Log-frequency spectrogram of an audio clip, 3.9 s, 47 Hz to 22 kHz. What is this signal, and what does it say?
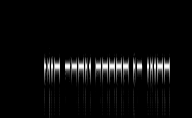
Morse code, heard as a keyed tone, about 36 wpm, 700 Hz. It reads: V80A3
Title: Code Groups - 5 Letter:Numbers - 35wpm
